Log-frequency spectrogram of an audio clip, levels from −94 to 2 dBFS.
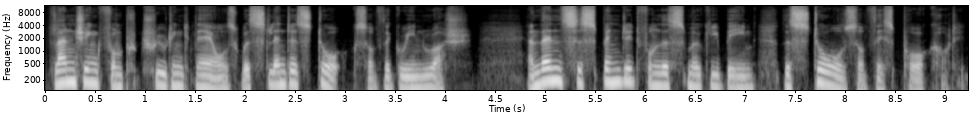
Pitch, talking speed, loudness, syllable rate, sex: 145 Hz, 155 wpm, -21 LUFS, 4.3 syllables/s, male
